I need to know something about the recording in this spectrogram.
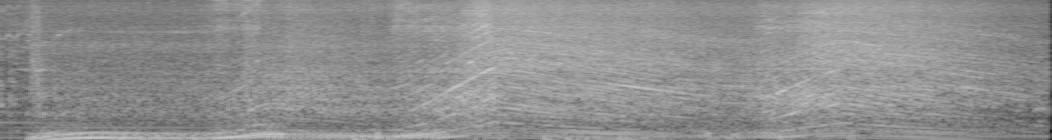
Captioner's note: engine revs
